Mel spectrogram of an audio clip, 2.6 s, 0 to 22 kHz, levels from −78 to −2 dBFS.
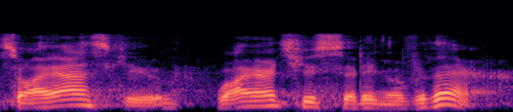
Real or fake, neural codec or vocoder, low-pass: fake; codec, 44.1 kHz, 7.8 kbps, DAC; 7.2 kHz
